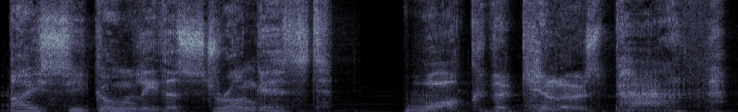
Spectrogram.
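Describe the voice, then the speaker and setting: A savage lion-like hunter for a video game. The voice is raspy and growling, swinging widely in pitch over music. Every phrase is menacing and deliberate, like a veteran predator's. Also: male voice, lively intonation, sharp tone, heavily acted. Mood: menacing, predatory. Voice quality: growling, gravelly, with lion-like roars in the throat. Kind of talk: video game character voice lines.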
